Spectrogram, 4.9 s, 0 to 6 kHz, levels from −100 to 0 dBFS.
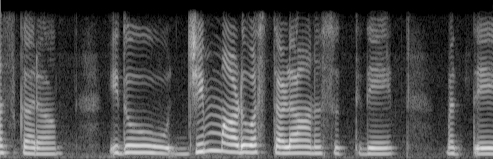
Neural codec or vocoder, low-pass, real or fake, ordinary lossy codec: none; 5.4 kHz; real; none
